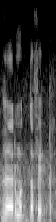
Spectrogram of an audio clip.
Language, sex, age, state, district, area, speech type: Urdu, male, 18-30, Delhi, North West Delhi, urban, read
